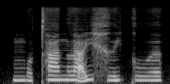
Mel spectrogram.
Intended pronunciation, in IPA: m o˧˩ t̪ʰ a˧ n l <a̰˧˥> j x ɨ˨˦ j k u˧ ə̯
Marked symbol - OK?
yes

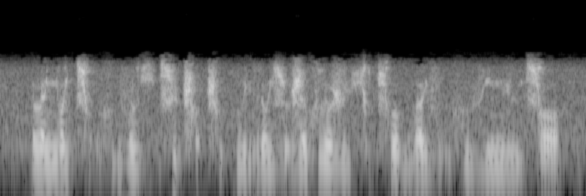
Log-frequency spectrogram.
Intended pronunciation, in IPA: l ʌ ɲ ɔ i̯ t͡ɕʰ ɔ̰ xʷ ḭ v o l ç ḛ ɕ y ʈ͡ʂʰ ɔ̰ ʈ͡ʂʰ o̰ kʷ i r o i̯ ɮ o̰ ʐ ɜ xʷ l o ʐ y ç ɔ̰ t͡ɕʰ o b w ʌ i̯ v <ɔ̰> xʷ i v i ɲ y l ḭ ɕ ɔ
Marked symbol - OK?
no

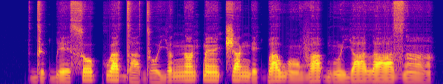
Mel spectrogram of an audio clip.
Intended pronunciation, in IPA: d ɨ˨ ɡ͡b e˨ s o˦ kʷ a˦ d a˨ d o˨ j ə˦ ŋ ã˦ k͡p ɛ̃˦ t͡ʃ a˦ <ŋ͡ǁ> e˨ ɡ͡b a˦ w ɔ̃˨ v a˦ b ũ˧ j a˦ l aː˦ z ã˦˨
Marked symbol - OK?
no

